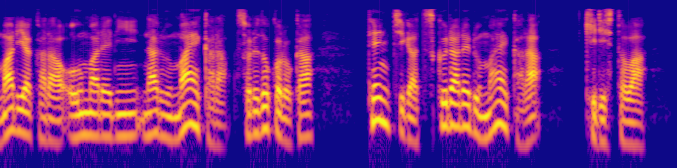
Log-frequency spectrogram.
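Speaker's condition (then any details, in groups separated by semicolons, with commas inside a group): No condition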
